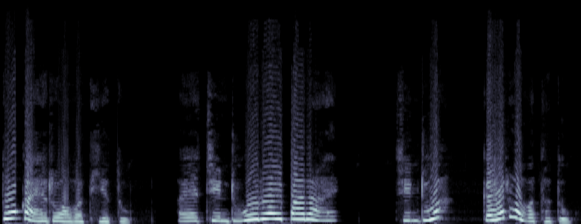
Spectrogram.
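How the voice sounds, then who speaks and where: A woman's voice: extremely high pitch, very animated, moderate pace, fairly bright tone, dry recording, studio quality, heavily acted. Woman putting on a scolding village mother-in-law. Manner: scolding, nagging.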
